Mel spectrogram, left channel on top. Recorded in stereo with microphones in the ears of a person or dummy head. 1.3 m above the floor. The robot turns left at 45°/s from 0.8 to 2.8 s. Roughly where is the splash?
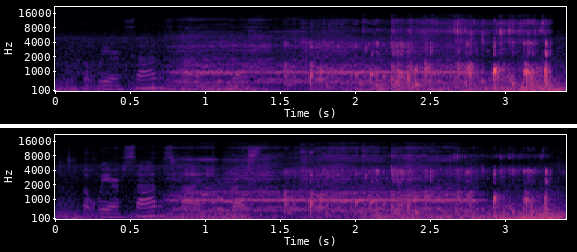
Centre.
